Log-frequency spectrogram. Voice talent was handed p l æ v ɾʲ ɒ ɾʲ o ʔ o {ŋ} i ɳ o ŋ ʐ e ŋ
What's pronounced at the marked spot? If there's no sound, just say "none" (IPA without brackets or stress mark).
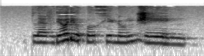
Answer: x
